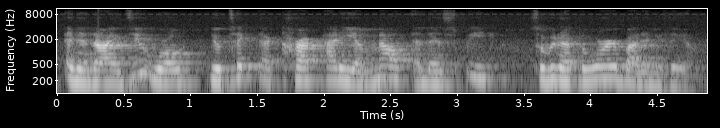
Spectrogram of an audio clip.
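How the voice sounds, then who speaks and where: A man's voice: high-pitched, fast, bright, forceful tone, reverberant, low-quality recording. A man hosting a reaction video, commenting bluntly and with wry irritation on the clip he plays. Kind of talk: casual commentary over a played video.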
